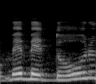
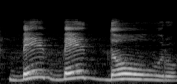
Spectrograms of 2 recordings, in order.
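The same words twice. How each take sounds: First: Said in the usual way. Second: Bebedouro said slowly and louder, each syllable spelled out; slow syllable demo. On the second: Shown as a demonstration. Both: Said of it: "nós temos a presença do ditongo aqui no do".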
